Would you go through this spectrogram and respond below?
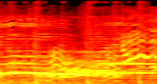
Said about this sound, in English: Quit it. You're gonna start a howl.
